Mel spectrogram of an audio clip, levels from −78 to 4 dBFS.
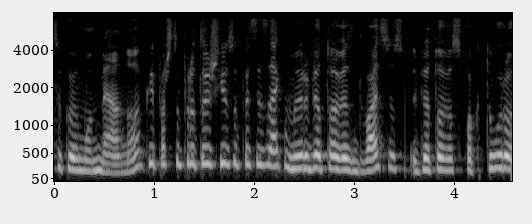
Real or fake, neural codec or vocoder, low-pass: real; none; 7.2 kHz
